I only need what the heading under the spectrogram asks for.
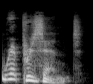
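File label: "represent", British English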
